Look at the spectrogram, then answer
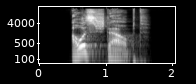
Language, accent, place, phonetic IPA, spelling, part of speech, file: German, Germany, Berlin, [ˈaʊ̯sˌʃtɛʁpt], aussterbt, verb, De-aussterbt.ogg
- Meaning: second-person plural dependent present of aussterben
